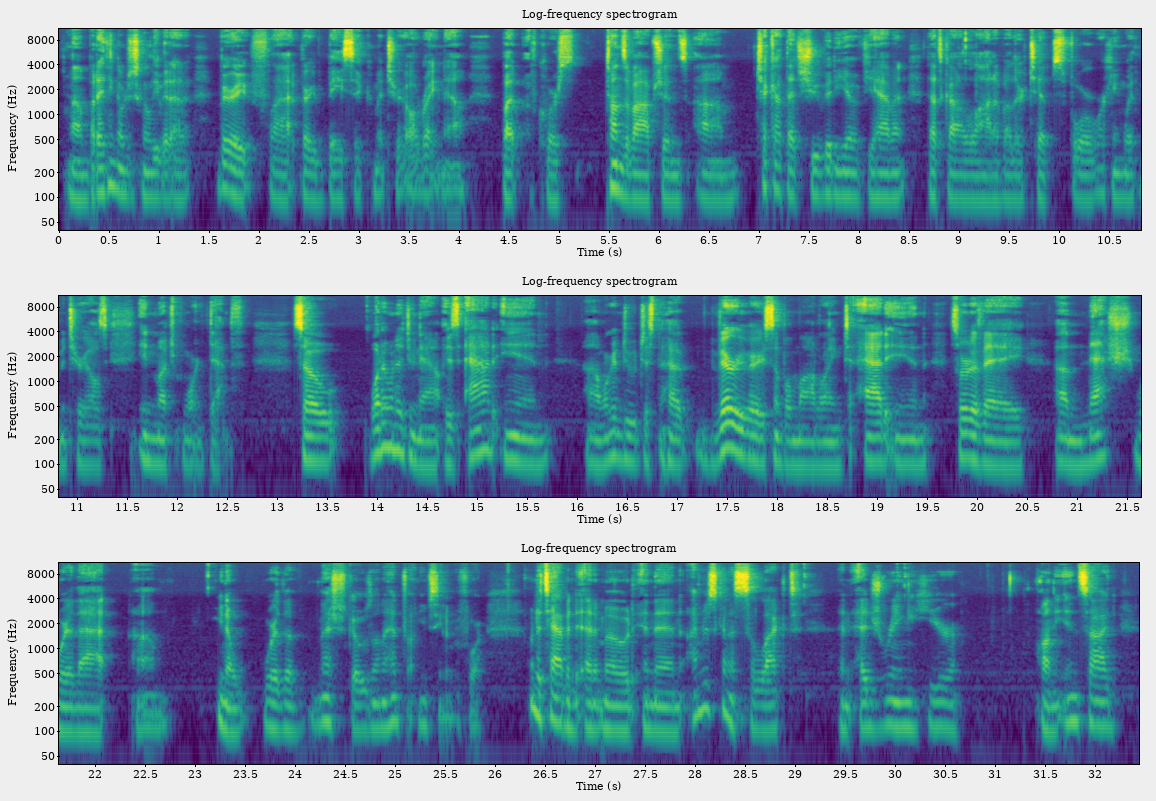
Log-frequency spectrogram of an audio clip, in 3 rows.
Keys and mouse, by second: 0.9 click, 1.8 middle click, 2.6 middle click, 3.6 middle click, 8.9 middle click, 10.4 shift+middle click, 12.0 shift+middle click, 13.8 click, 24.4-24.9 middle drag, 25.7 Tab, 26.1 middle click, 26.5 alt+z, 26.7 middle click, 27.6 middle click, 28.4 1, 29.9 alt+middle click, 30.8 alt+z, 31.0 middle click, 31.6 alt+z, 31.8 middle click.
